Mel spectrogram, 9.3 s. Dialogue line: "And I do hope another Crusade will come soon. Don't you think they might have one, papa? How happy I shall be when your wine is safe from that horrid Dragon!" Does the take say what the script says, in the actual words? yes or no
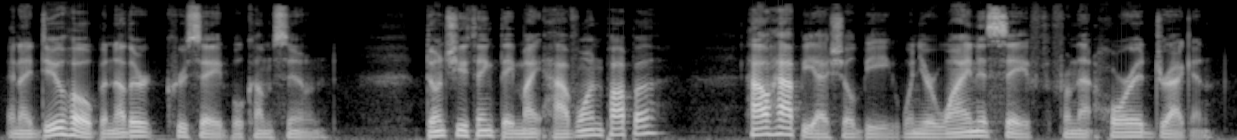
yes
